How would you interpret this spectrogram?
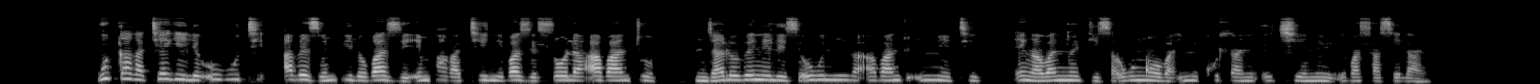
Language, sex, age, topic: North Ndebele, female, 36-49, health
